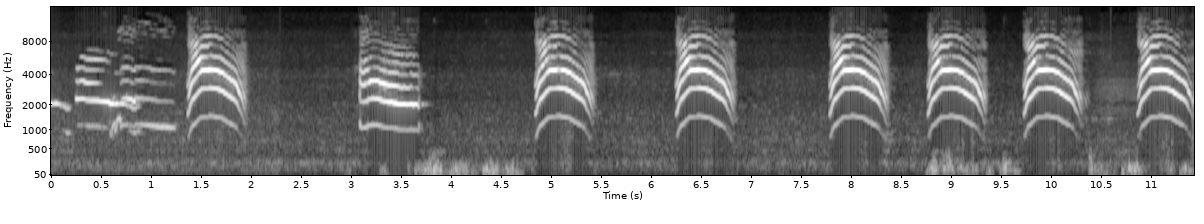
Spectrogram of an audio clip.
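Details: Crying kitten for calling cats to come: a couple of thin, level, wobbling squeals open the recording, then a run of loud, arched meows roughly every second, with faint low noise underneath.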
